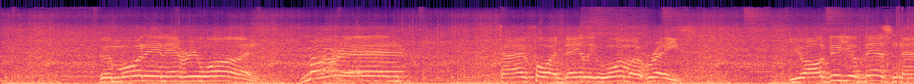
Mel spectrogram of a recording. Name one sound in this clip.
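A man calls out cheerfully to a group.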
